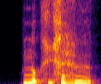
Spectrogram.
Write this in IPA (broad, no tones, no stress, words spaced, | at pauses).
nʊʔxixɛ ɦʏ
